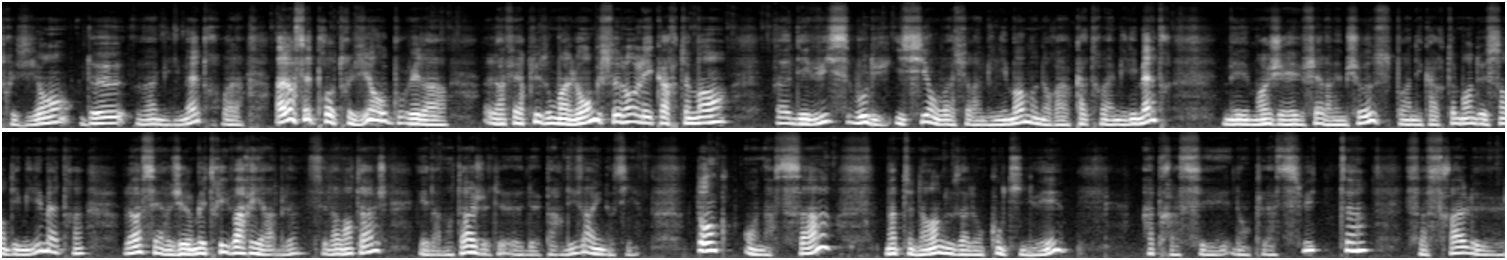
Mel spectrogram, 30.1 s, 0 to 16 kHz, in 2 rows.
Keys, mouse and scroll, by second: 1.2 KP_2, 1.5 KP_0, 1.7 KP_Enter, 16.3-18.1 drag, 22.3-23.7 drag, 23.9 scroll up 1, 24.3-25.2 right drag, 28.8 click.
